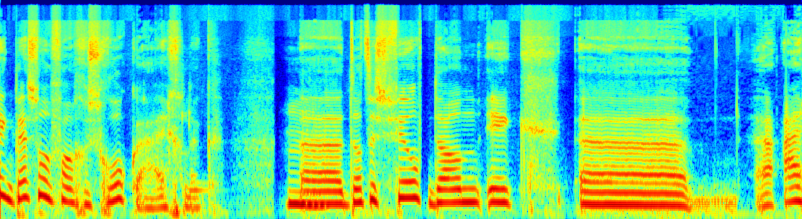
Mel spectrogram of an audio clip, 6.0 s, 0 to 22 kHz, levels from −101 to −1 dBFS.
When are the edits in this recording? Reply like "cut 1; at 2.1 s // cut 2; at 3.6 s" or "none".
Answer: cut 1; at 2.0 s // cut 2; at 3.2 s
